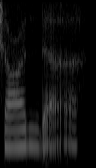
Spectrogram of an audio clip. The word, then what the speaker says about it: Shonda: My name is Shonda. – Okay. Could you spell that for me, young lady? – S-H-O-N-D-A.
